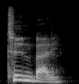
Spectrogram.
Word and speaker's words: Thunberg: the H, imagine that's not gone. The sound is not in the Swedish language. Thunberg. It's a hard T.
